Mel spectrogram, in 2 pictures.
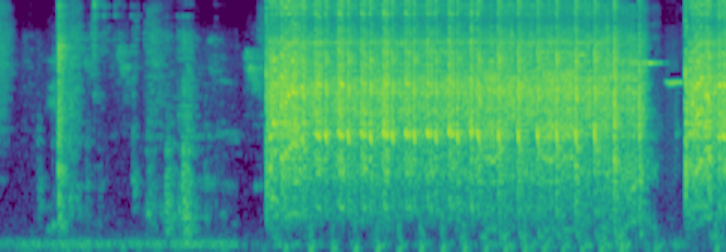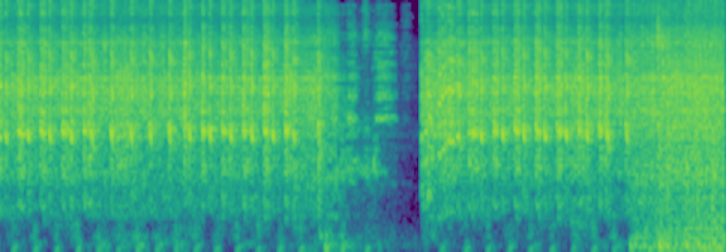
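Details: Motorcycle with hard starting: repeated starter cranking before it catches, then an uneven sputtering run with dropouts, a misfire.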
